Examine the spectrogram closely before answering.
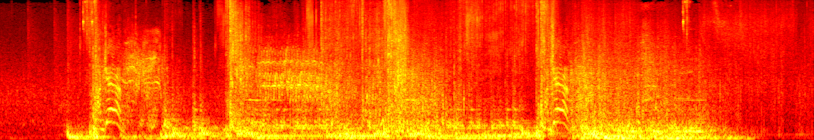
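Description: A large machine crashes and roars loudly nearby.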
